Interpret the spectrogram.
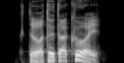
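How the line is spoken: Growl after surprise. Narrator (Russian): рыкнул гость, отойдя от удивления

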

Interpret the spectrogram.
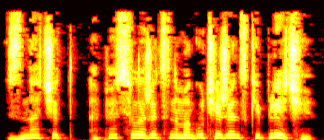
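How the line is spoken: Sighing. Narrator (Russian): вздохнула я

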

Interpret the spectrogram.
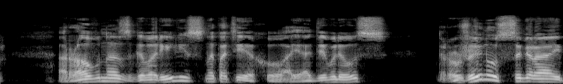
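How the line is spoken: Sharp shout. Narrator (Russian): прикрикнул Игорь

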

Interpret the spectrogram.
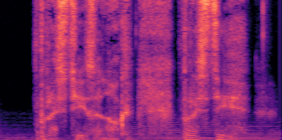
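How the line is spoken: Mumbled apology. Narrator (Russian): бормотал слова извинений

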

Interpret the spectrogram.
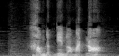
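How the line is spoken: Sharp shout. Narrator (Vietnamese): Lão Hậu quát lên

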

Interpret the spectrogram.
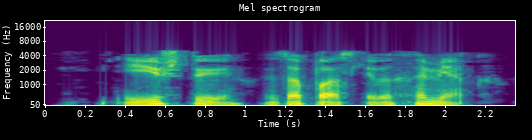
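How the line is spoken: Mocking snort. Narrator (Russian): хмыкнул

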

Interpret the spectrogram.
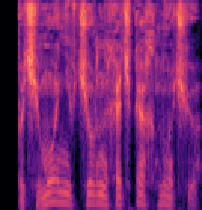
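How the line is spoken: Quiet question. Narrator (Russian): тихо спросила меня Хел

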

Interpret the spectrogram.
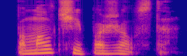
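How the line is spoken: Muffled request. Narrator (Russian): глухо попросил Ранхаш

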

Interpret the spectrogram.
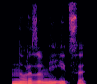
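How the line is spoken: Ingratiating. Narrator (Russian): сказала она вкрадчиво

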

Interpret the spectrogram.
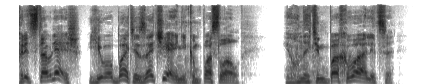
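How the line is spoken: Chuckle. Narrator (Russian): хохотнул я

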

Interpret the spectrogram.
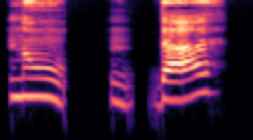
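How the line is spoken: Uncertain female reply. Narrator (Russian): неуверенно ответила я

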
